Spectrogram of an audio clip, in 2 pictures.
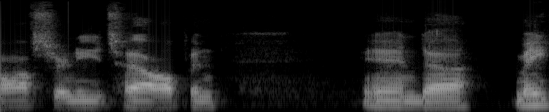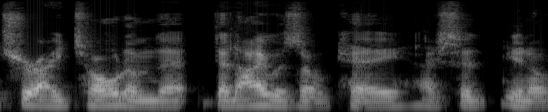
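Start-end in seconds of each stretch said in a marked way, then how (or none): none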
